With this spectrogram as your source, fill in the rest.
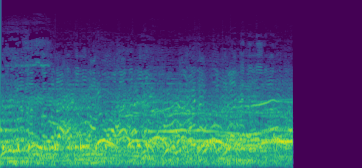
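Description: A crowd of men cheers and chants loudly close by.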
